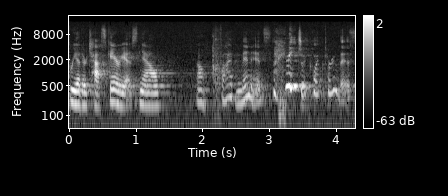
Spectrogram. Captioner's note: laughs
